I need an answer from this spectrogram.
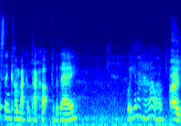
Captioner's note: none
